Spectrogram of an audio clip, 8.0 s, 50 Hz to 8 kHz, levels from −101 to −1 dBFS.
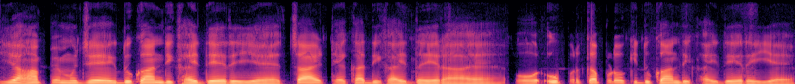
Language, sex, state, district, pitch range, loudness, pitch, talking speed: Hindi, male, Rajasthan, Bikaner, 90-110 Hz, -19 LUFS, 95 Hz, 180 wpm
